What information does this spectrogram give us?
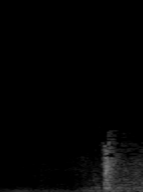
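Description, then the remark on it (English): A train car door slides and thumps shut partway through as the train stops at a platform, one short knock over a steady low rumble. “When the train stopped, he went in through the center door. I went in by the door at the rear of the car.”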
